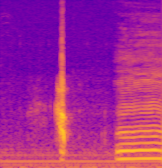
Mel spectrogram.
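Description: Speech only: a man's quick 'khrap' about three-quarters of a second in, then a long hummed 'mmm' of agreement near the end, over a faint steady electrical hum.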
